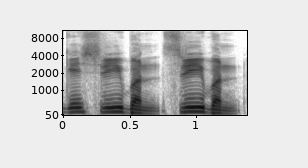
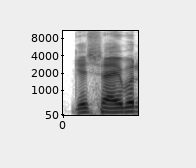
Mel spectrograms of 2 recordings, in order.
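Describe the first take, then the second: First: "गे श्रीबन" with a long ee, then "श्रीबन" repeated; correct pronunciation. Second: "गे श्राइबन" with an "eye" vowel in the middle; wrong pronunciation. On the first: Teacher showing how it is read, long-ee "गे श्रीबन". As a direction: say "श्रीबन" as shree-ban. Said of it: "इसको पढ़ते हैं". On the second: Teacher warning how not to read it, "गे श्राइबन" with eye vowel. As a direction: say "गे श्राइबन" as ge-shry-ban. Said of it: "नहीं पढ़ते". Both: Shown as a demonstration.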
